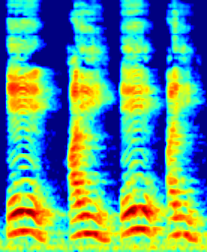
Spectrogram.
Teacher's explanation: ए आई जब हम बोलते हैं तो इसमें जो है कंठ और तालु दोनों को स्पर्श करते हैं, जबान हमारी दोनों तक पहुंचती है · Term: कंठ तालु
